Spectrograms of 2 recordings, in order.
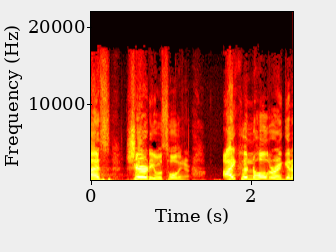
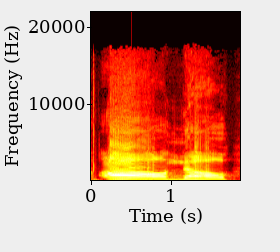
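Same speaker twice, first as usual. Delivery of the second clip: loud, drawn-out mock dismay; hammed-up cry of dismay from on high; mock-helpless God; 4 semitones higher, 11 dB louder than usual. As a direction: wail a big helpless "oh no". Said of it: "God's up in heaven saying".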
